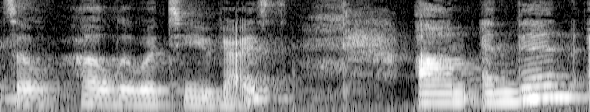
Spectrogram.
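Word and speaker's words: hallå: but they pronounce it halua, halua. So it's interesting because to me it almost sounds like aloha hula.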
